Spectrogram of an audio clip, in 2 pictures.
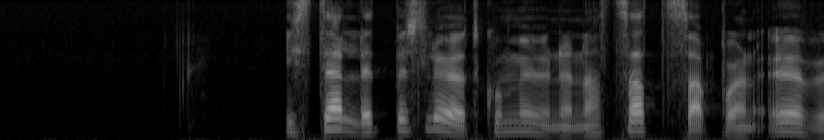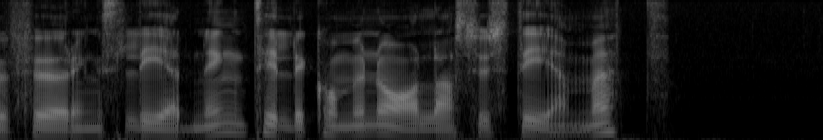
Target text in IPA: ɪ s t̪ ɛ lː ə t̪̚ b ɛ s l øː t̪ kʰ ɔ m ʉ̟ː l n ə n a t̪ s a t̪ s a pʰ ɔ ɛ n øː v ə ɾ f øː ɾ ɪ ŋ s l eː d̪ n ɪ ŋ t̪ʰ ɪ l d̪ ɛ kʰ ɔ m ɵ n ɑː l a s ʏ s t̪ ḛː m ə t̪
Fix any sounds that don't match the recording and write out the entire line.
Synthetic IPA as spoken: ɪ s t̪ ɛ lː ə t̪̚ b ɛ s l øː t̪ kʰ ɔ m ʉ̟ː n ə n a t̪ s a t̪ s a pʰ ɔ ɛ n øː v ə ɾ f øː ɾ ɪ ŋ s l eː d̪ n ɪ ŋ t̪ʰ ɪ l d̪ ɛ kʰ ɔ m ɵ n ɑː l a s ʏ s t̪ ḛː m ə t̪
